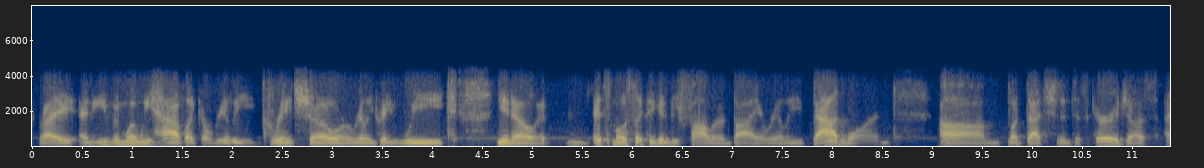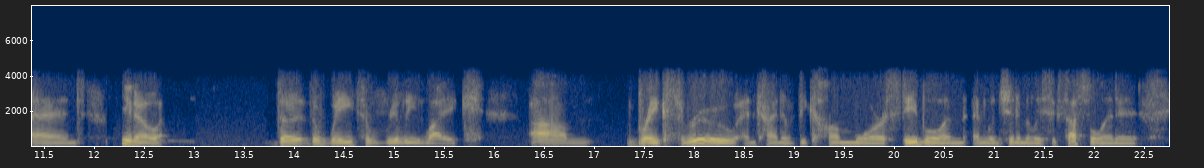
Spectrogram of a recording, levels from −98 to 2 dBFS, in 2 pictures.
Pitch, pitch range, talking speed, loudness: 120 Hz, 110-130 Hz, 160 wpm, -32 LUFS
